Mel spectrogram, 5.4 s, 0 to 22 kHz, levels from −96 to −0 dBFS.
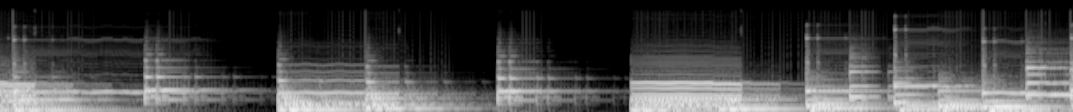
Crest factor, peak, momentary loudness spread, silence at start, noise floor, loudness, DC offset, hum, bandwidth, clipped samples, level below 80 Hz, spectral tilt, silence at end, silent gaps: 16 dB; -2 dBFS; 13 LU; 0 s; -38 dBFS; -19 LUFS; under 0.1%; none; 8.8 kHz; under 0.1%; -24 dBFS; -9.5 dB/octave; 0 s; none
